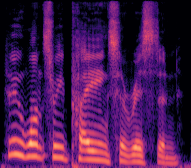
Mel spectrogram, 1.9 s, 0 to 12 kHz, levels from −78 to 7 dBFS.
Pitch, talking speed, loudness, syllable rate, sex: 185 Hz, 155 wpm, -16 LUFS, 4.1 syllables/s, male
